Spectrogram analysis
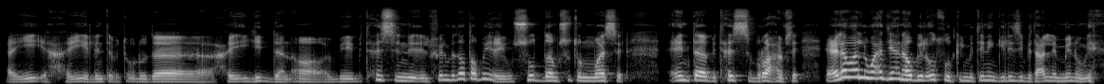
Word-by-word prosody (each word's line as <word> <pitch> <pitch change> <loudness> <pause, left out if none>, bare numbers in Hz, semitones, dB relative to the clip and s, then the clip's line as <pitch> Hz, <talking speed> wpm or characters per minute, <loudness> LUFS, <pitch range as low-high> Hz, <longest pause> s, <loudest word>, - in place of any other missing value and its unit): حقيقي 130 +7 -5
حقيقي، 135 +3 -5
اللي 130 +1 -6
أنتَ 130 - -7
بتقوله 135 -2 -10
ده 125 -3 +1
حقيقي 135 +1 -4
جدًا، 130 -4 -6
آه 125 -2 -5
ب 120 - -13
بتحِس 140 - -1
إن 170 -2 -2
الفيلم 155 +7 -3
ده 255 - +3
طبيعي، 250 - -1
والصوت 135 +12 +5
ده 180 +1 +1
وصوت 180 +2 -3
الممثّل، 165 0 +1 0.5
أنتَ 195 +2 +1
بتحس 190 +1 +3
براحة 160 +2 +2
نفسيِّة، 150 0 -4 0.3
علاوة 330 +1 +7
على 345 - +6
إن - - +5
الواحد 295 -2 +3
يعني 265 -3 +3
أهو 215 - +7
بيلقُط 205 +2 0
له 190 - +1
كلمتين 180 +1 -6
إنجليزي 175 0 -5
بيتعلَّم 160 +1 -2
منهم 155 -1 -3
165 Hz, 190 wpm, -24 LUFS, 135-195 Hz, 0.5 s, علاوة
